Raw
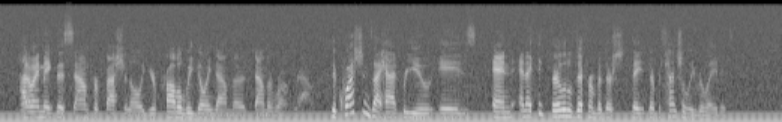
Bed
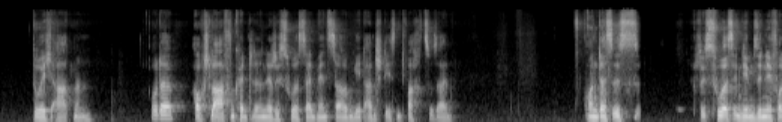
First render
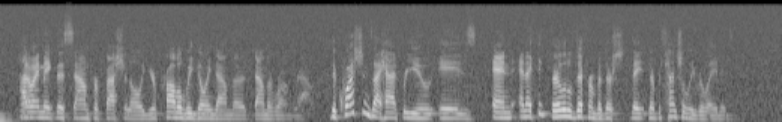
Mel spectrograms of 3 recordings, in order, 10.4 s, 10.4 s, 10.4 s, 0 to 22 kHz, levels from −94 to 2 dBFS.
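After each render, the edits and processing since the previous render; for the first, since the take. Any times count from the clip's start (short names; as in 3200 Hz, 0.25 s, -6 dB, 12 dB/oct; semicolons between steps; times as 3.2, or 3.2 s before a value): de-hum 60 Hz, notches 5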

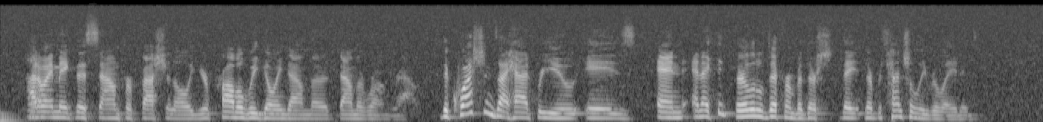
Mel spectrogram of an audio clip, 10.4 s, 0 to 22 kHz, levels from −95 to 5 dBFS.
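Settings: denoiser 9 dB, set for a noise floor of -36 dBFS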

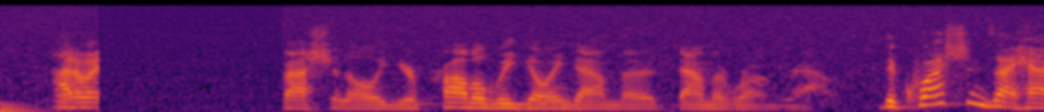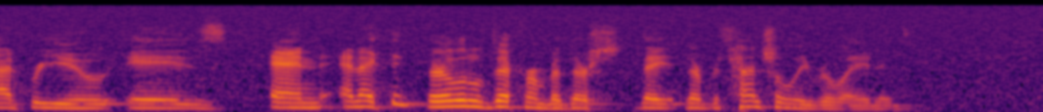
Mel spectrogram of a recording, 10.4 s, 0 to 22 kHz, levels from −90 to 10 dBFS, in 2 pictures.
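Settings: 0.49–1.41 room tone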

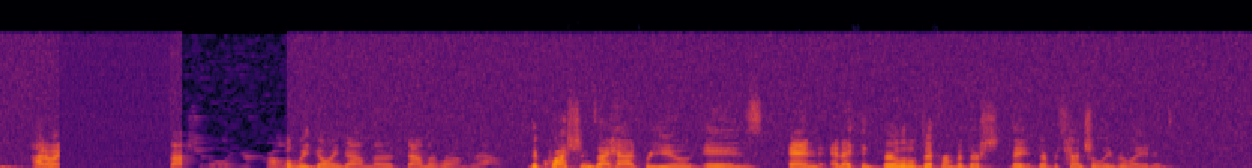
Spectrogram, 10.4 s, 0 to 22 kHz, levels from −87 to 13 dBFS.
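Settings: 1.51–2.39 resonator 180 Hz, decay 0.33 s, harmonics odd, mix 100%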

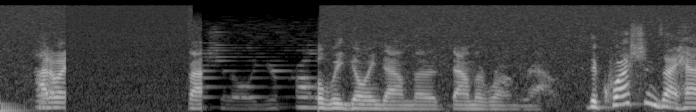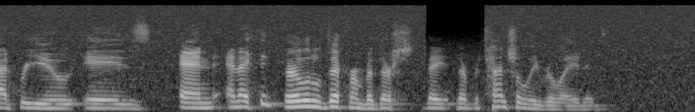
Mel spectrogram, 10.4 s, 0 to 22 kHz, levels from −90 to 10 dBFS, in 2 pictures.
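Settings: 1.44–2.4 LPF 9600 Hz 24 dB/oct; 8.41–8.86 air absorption 430 m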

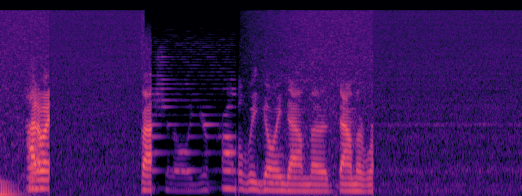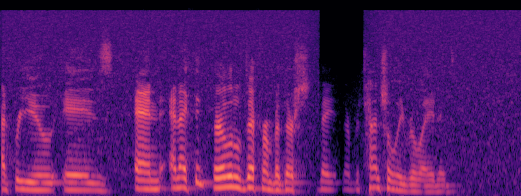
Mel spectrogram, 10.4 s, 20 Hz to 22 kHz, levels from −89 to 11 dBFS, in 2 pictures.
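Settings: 2.36–3.09 fade in, from -20 dB; 3.73–5.24 room tone; 8.22–9.09 dip -22.5 dB, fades 0.42 s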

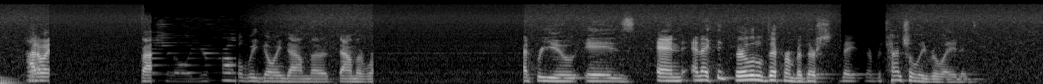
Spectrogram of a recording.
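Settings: bell 8800 Hz +7.5 dB 1 oct; de-hum 234.9 Hz, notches 2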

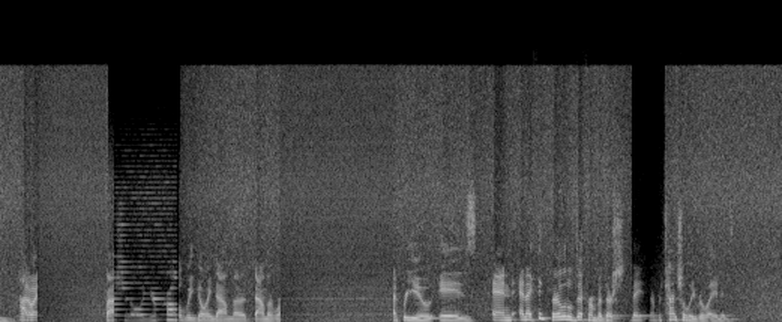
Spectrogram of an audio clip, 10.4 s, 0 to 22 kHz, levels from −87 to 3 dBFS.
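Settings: limiter -13 dBFS, peak gain reduction 10 dB; three-band squash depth 40%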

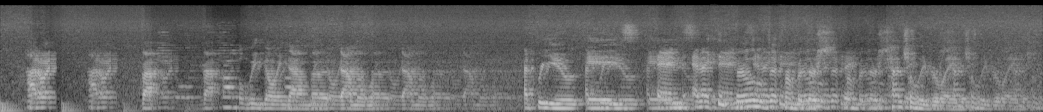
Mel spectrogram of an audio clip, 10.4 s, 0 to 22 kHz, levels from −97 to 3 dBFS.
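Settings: on a send: feedback echo 0.612 s, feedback 45%, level -6 dB; on the sum: non-linear reverb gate 80 ms rising, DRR 5.5 dB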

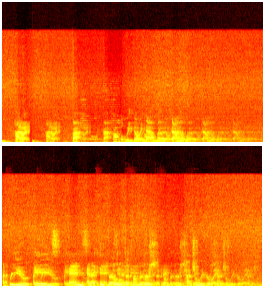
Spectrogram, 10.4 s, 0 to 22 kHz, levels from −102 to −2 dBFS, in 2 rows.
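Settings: gain +4 dB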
